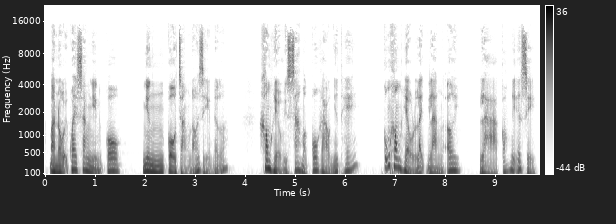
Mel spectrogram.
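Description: Expressive man telling a ghost story. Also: low voice, no room sound, studio quality. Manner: expressive, rises and falls dramatically.

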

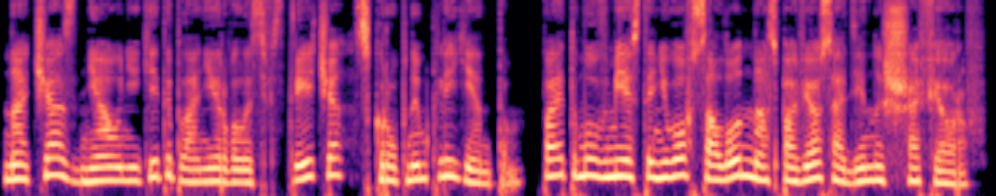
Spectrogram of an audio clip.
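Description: A woman reading a first-person novel aloud in a measured, expressive storytelling manner. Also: mid-range voice, no room sound, studio quality. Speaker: audiobook narrator.

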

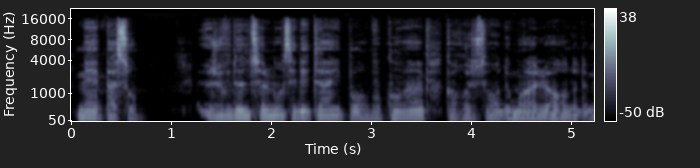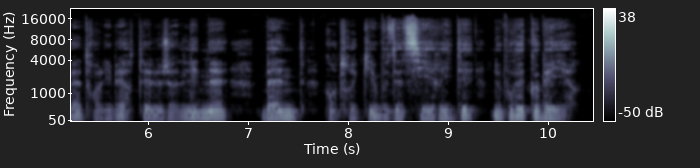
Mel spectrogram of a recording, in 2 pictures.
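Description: A man reading the part of a shrewd, authoritative police chief in an audiobook, measured and explanatory. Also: mid-range voice, warm tone, husky, dry recording, studio quality, close to an everyday voice. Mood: firm.

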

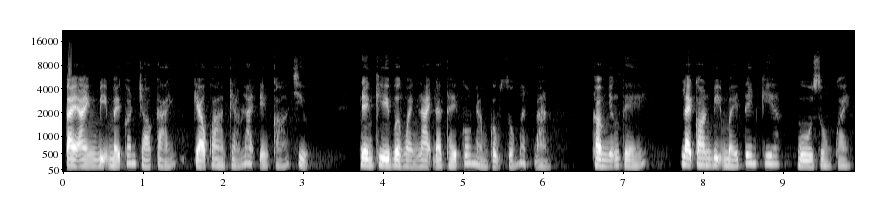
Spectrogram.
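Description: A woman narrating an audiobook in a steady storytelling read. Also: on the low side, brisk. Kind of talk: scripted narration.

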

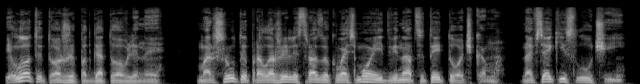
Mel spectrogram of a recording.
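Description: A man's voice: deep voice, animated, brisk, a bit bright, no room sound, studio quality. A man voicing an eager, restless young nobleman reporting to his father. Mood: businesslike. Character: young restless boyar's son, eager subordinate.

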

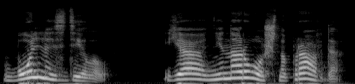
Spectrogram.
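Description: A woman voicing a gentle, apologetic young man who talks slowly and quietly. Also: fairly high pitch, big pitch swings. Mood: soothing apologetic. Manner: slow, soft, quiet.

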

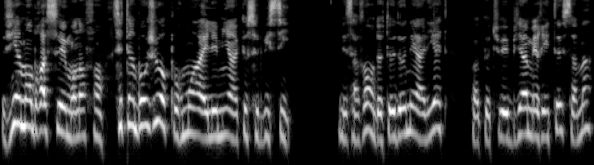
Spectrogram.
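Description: A woman reading aloud voices an old lord, a soft-hearted father who speaks fondly. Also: mid-range voice, natural voice.

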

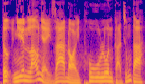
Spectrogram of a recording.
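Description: A man's voice: mid-range voice, sing-song, moderate pace, fairly bright tone, pitched above the performer's own voice. A man doing a stiff cat-headed ghost bailiff. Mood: formal accusing.

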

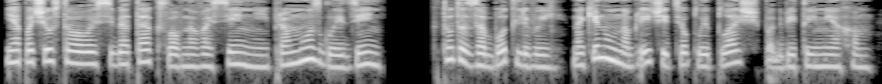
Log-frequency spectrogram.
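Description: A woman narrating a fantasy novel in the first person with an even, composed delivery. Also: on the low side, normal speed, no echo, studio quality. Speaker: audiobook narrator.

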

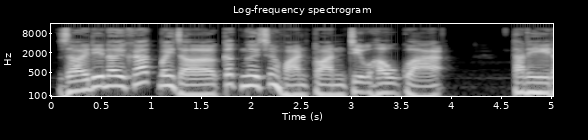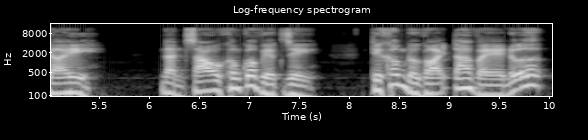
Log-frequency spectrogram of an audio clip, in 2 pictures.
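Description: A man voicing a stern male ancestral spirit who speaks through a medium, slow, solemn and commanding. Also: medium pitch, expressive, lightly acted.

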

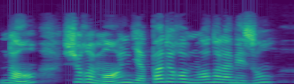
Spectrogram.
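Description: A woman reading a gentle young nurse. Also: high voice, moderate pace, lo-fi sound, voice pushed up, lightly acted. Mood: coaxing. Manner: soft, coaxing, reassuring. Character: gentle young woman nursing a sick friend.

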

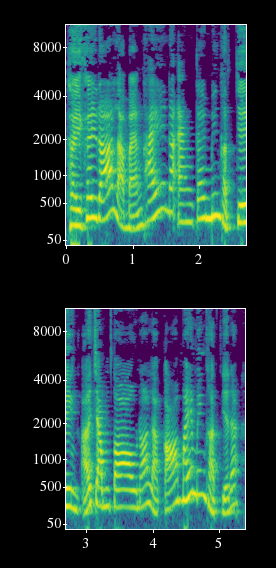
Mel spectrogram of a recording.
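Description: A woman's voice: on the high side, sing-song, moderate pace, a bit bright. Chatty woman telling ghost stories. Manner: chatty, addresses listeners often, many fillers. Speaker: storyteller. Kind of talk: casual ghost story retelling.

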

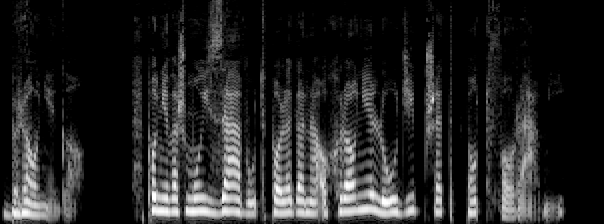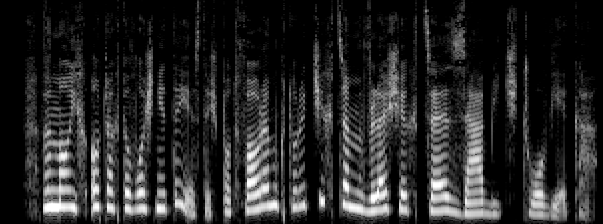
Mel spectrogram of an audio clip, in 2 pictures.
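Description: Calm male witcher read by a woman, measured, slow, dry close mic. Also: medium pitch, dry recording, close to an everyday voice. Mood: stern. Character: calm dark-haired male witcher, steady and wry.

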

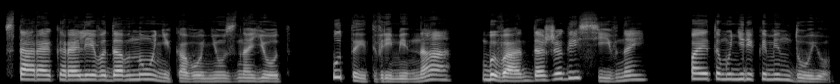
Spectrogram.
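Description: A woman's voice: mid-range voice, lively intonation, measured pace, a bit bright, pitched above the performer's own voice. A woman voicing a sly, condescending male court advisor in an audiobook. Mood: smug. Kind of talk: audiobook reading.

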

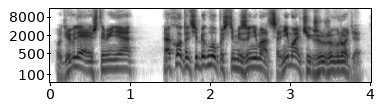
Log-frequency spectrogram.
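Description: A man's voice: a little high, animated, quick pace, fairly bright tone. A man reading an audiobook voices a bald, wry wizard who needles a colleague. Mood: mocking.

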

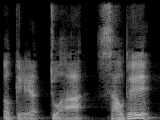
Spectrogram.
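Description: A man voicing a scruffy, broke middle-aged male vagrant who stammers and pleads in a hushed tone. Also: deep voice, very animated, measured pace, husky, voice pushed down, heavily acted. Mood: sheepish pleading.

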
